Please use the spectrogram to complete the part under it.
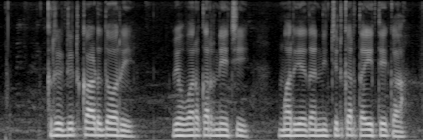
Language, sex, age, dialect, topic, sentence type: Marathi, male, 18-24, Standard Marathi, banking, question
